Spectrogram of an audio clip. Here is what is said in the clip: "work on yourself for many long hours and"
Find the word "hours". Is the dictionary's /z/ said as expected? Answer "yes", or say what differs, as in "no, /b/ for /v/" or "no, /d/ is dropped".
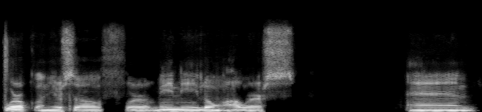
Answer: no, /s/ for /z/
